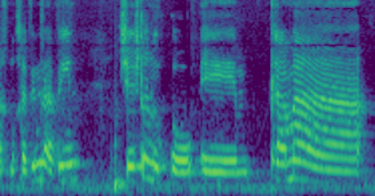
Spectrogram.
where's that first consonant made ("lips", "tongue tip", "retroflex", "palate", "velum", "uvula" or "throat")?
uvula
